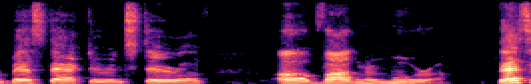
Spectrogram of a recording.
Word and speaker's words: Wagner Moura: Russell Crowe for best actor instead of uh Wagner Moura.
